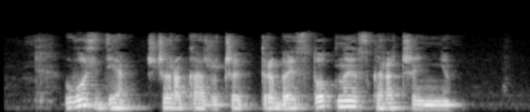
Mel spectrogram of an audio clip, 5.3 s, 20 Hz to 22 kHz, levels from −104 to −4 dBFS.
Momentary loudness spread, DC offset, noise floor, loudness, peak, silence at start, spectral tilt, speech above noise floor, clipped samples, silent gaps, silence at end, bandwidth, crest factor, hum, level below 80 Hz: 6 LU; under 0.1%; -64 dBFS; -20 LUFS; -2 dBFS; 0.65 s; -6.5 dB/octave; 45 dB; under 0.1%; none; 0.7 s; 7.8 kHz; 18 dB; none; -58 dBFS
